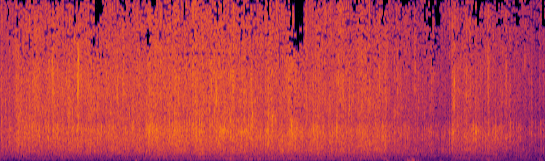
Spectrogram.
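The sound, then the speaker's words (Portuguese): Sustained audience applause for a speaker at a national Spiritist gathering, dense steady clapping that holds loud for most of the stretch and eases slightly near the end, with no talk over it. “Emanuel Alves da Silva é o nosso palestrante dessa manhã, por favor, palmas para ele.”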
